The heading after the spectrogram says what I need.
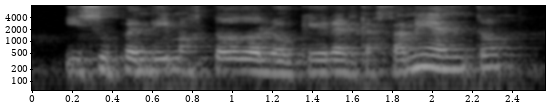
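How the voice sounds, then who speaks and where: Noticeable background noise is present. Over it, a woman talks at a medium pitch. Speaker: witness sharing memories. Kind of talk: testimony.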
